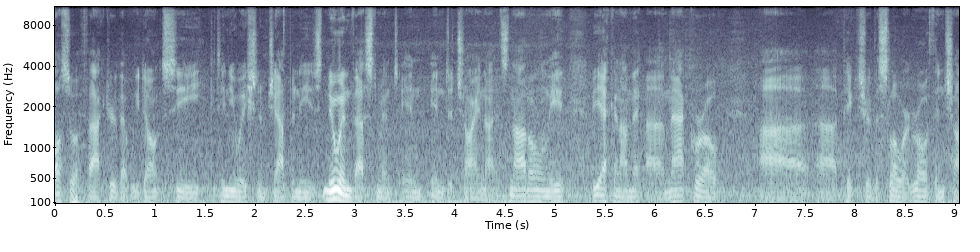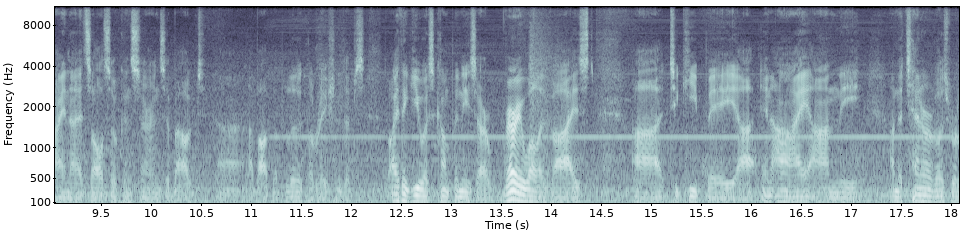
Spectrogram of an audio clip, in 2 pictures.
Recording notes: In an interview that took place outside of a Starbucks in downtown Tokyo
